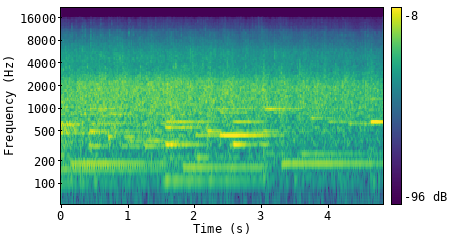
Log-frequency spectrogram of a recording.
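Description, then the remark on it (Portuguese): A large church audience applauds to the Lord continuously at a steady, fairly loud level while sustained keyboard or organ notes play underneath; nobody speaks. “Um aplauso ao Senhor.”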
